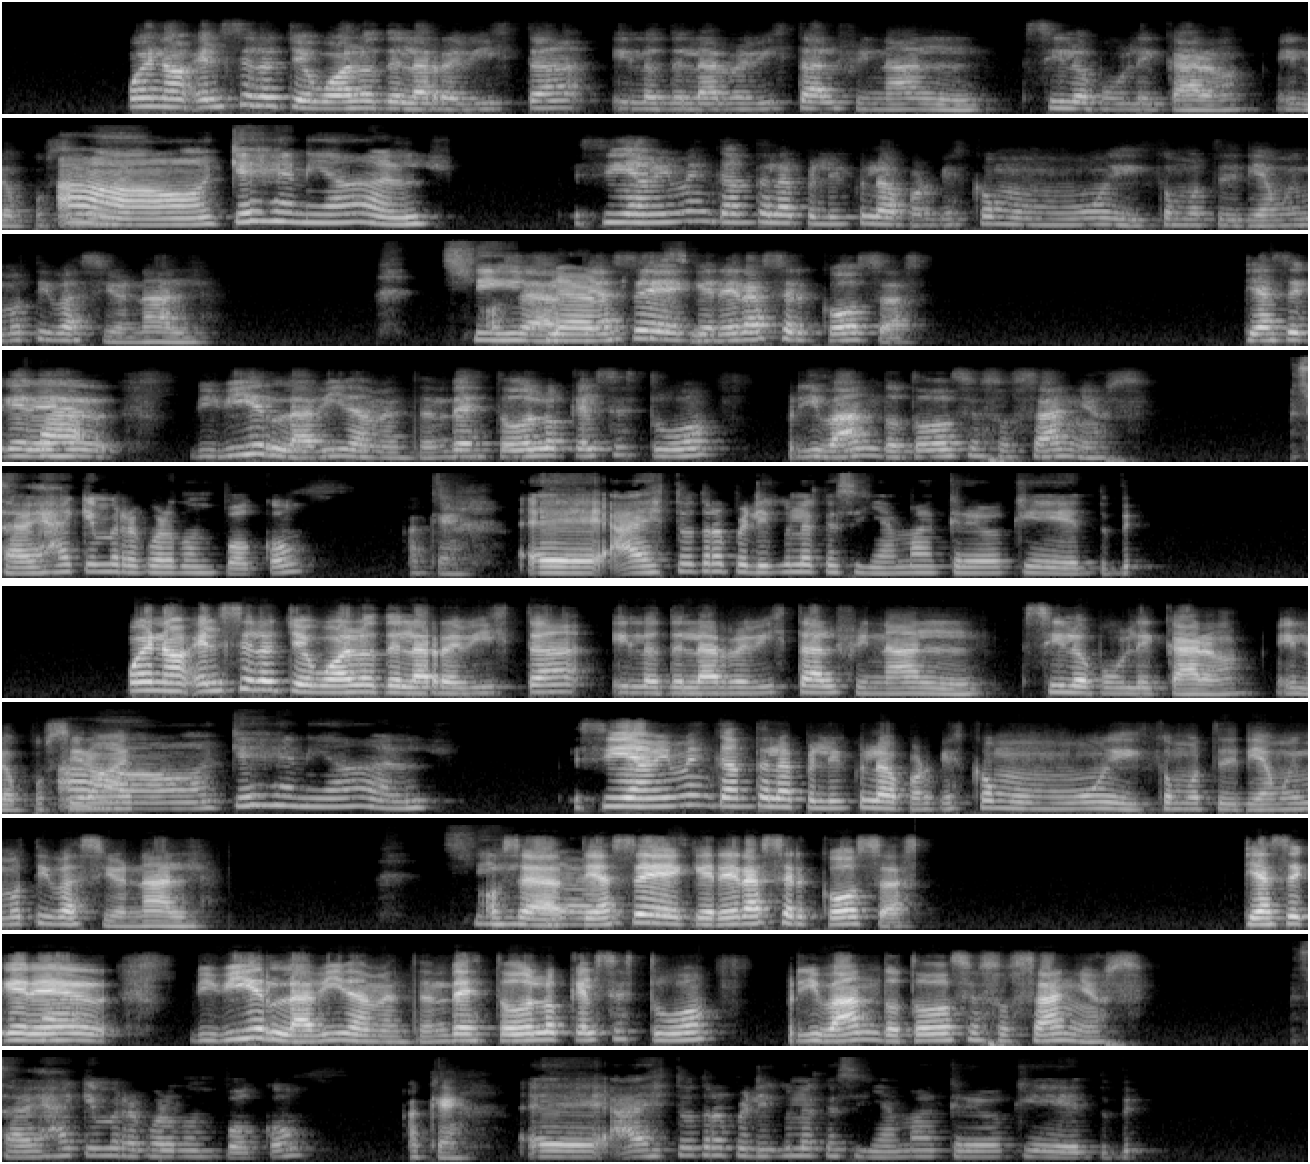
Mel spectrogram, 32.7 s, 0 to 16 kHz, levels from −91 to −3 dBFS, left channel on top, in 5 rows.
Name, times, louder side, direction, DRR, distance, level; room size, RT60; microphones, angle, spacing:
voice 1, 0.6-4.9 5.2-7.2 9.5-14.1 15.5-17.6 19.3-20.1 20.5-23.1 23.5-25.3 28.3-28.4, right 7 dB, 65° right, 0.4 m, -25 dB
voice 2, 6.8-8.7 15.0-16.2 16.5-16.6 19.8-20.0 26.0-27.6 28.3-31.8, left 7 dB, 80° left, 0.4 m, -29 dB
4.0 x 3.3 x 3.3 m
head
